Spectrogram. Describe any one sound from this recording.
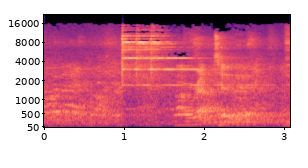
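A bell rings once.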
